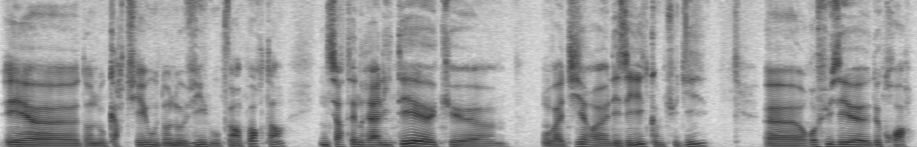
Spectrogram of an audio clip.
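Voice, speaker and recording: A man in his twenties from France, speaking in a measured way with many pauses in a casual group discussion. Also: lowish voice, fairly even intonation, a little mellow, smooth. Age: 20s. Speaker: discussion participant.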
